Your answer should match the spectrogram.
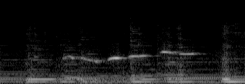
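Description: A boy whistling the melody over his own strummed acoustic guitar. The whistle comes in about a third of the way through, dips, then climbs in steps to a higher held note.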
